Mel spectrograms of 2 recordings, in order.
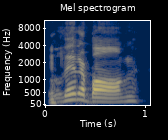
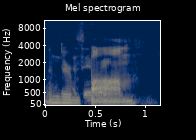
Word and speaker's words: Linderbaum: He says, every day we talk about Linderbong, and every day says his name wrong. Linderbong. There you go. Bong. – Linderbaum. Yeah. – Bomb. They're bomb.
